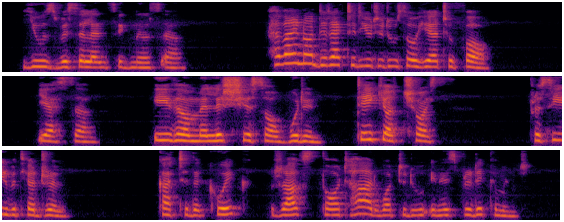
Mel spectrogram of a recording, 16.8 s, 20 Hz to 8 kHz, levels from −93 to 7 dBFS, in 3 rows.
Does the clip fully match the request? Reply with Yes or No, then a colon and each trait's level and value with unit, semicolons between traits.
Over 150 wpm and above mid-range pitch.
No: average, 145 wpm; high, 240 Hz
